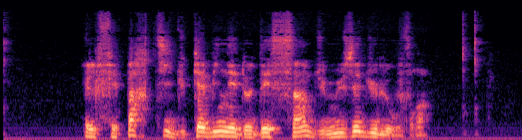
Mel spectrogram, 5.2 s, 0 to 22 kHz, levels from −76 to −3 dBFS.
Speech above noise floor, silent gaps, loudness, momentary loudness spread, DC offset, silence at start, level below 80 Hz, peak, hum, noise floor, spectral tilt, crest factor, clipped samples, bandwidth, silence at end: 31 dB; none; -15 LUFS; 19 LU; under 0.1%; 0.05 s; -40 dBFS; 0 dBFS; none; -45 dBFS; -5 dB/octave; 16 dB; under 0.1%; 16.5 kHz; 0.45 s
